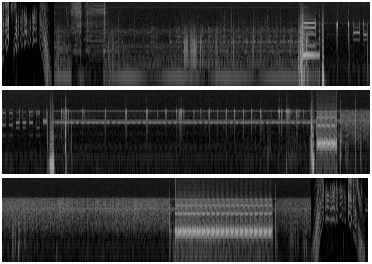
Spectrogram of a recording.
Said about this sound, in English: Oh, yes, it did. In fact, let's take another listen to the way this call went through, starting with the last digit dialed on a rotary dial phone.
